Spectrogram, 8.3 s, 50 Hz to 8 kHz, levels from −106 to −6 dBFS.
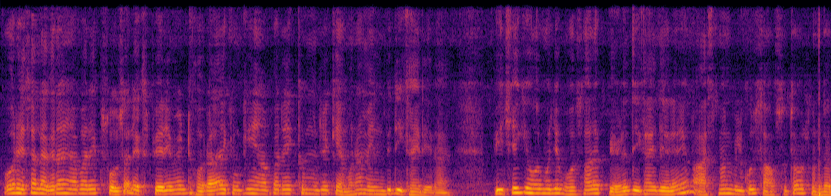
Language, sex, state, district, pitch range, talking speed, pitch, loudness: Hindi, male, Maharashtra, Sindhudurg, 135-170 Hz, 295 wpm, 155 Hz, -32 LUFS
